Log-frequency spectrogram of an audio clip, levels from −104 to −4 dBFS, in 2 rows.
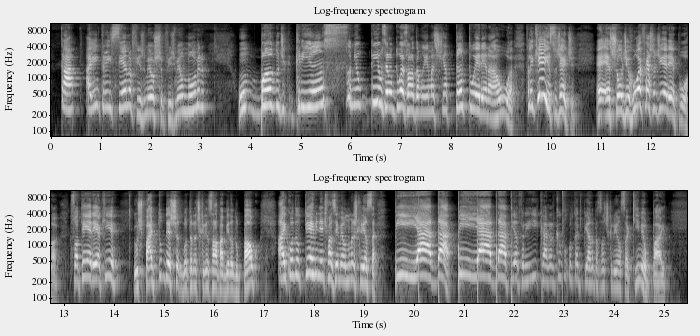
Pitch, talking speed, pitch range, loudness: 255 Hz, 205 wpm, 215-290 Hz, -21 LUFS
